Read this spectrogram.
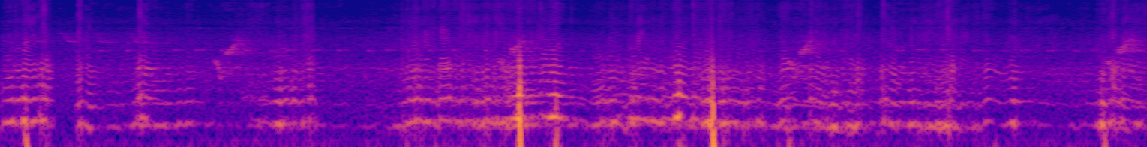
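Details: Bee droning in a continuous buzzing hum whose pitch wavers up and down as it moves about, with scattered sharp taps and clicks throughout.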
